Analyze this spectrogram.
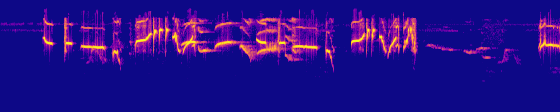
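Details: Oriental magpie-robin female, heard live while firing up a male, pours out a steady stream of clear whistles, upslurs and downslurs with quick chattering notes, pausing briefly near the end.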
